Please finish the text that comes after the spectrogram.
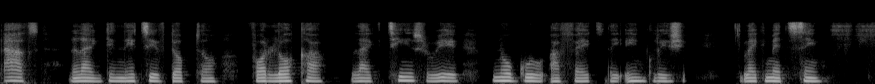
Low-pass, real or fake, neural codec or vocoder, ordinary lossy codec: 7.2 kHz; fake; codec, 16 kHz in and 24 kHz out, 0.6 kbps, FocalCodec, streaming, 2048 codes; none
